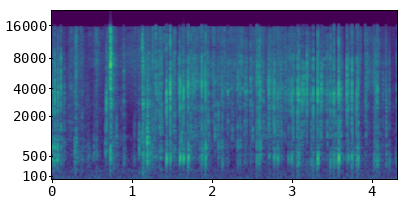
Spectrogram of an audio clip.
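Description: Long acrylic nails scratch and rub the flat printed surface of a small, closed, printed cardboard retail box for a sleep mask, held in the hand. The result is a rapid, uneven series of dry, crinkly scratches and taps with bright hiss, almost no low end, and very short ring.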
